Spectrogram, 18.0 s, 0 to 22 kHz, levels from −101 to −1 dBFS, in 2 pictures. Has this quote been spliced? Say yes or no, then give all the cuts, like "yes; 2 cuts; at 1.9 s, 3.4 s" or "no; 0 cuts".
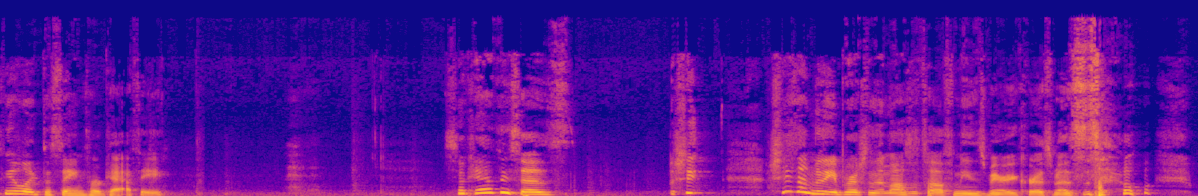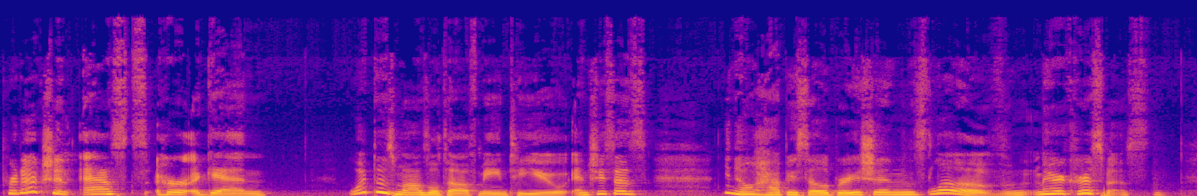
no; 0 cuts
